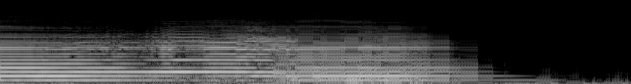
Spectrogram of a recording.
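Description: From 2.74 to 4.94 s and again from 5.36 s to the end, robotic sound from repeated short buffers appears: audio likely arrived too seldom, so roughly 15 ms chunks were looped in place of most of the real signal, leaving a rigid, metallic buzz at about 67 Hz.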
